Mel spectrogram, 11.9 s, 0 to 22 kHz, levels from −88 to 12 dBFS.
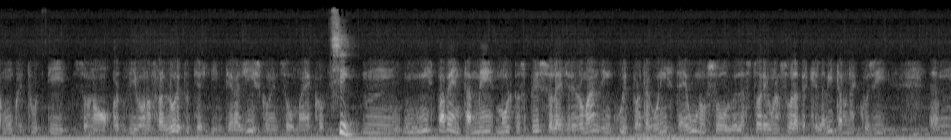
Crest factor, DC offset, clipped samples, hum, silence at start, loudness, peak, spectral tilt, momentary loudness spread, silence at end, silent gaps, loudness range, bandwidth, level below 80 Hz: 22 dB; under 0.1%; under 0.1%; none; 0 s; -28 LUFS; -6 dBFS; -4 dB/octave; 9 LU; 0 s; none; 5 LU; 17 kHz; -32 dBFS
